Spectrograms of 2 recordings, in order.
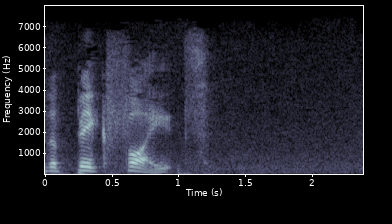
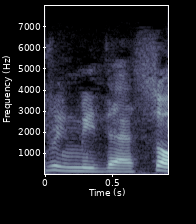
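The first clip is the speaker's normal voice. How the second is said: normal talking voice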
